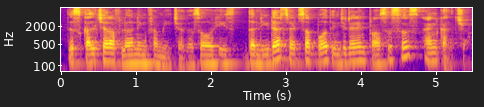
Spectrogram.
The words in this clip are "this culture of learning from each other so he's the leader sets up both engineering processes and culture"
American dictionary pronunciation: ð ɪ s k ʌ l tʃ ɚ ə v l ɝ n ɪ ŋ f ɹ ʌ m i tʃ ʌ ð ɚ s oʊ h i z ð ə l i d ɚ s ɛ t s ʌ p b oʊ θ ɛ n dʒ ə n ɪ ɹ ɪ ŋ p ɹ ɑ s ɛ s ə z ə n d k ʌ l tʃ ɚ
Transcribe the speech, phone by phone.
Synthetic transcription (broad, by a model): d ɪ s k ʌ l tʃ ɚ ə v l ɝ n ɪ ŋ f ɹ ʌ m i tʃ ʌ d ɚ s oʊ h i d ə l i d ɚ s ɛ t s ʌ p b oʊ t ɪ n dʒ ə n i ɹ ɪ ŋ p ɹ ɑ s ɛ s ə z ə n d k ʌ l tʃ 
